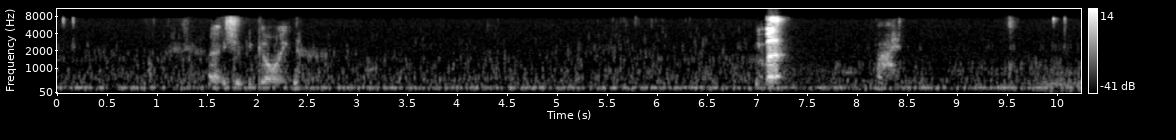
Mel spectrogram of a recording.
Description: Argh, these hiccups hate me!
